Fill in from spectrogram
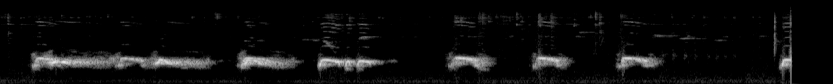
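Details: Zebra dove, kerot koar call used to raise mood and breeding readiness in other doves: a series of rough, rolling coos in short bursts, some joined, slowing to spaced single phrases, with faint high chirps of other birds.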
